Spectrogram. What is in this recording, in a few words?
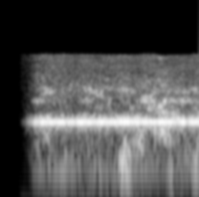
Voice Note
